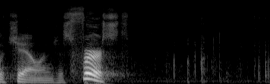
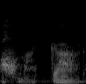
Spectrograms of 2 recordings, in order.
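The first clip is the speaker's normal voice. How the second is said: overcome; 11 semitones lower, 17 dB quieter than usual. Real, not acted. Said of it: "I feel so emotional".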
